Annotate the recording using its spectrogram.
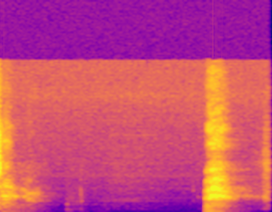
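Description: A man's voice trailing off at the end of a word, a pause of near silence, then a short audible breath about a second and a half in before he speaks again.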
